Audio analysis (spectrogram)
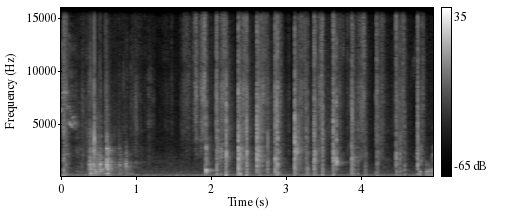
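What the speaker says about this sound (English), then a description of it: "I feel like I need to shuffle this a little more." Tarot cards shuffled in a run of quick, crisp riffling flicks and soft slaps, close and fairly loud, alone with no talk.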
